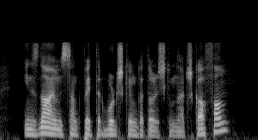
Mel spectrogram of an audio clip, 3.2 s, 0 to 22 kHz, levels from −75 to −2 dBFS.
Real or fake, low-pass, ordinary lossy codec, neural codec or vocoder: fake; 7.2 kHz; none; codec, 16 kHz, about 1 kbps, DyCAST, with the encoder's durations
